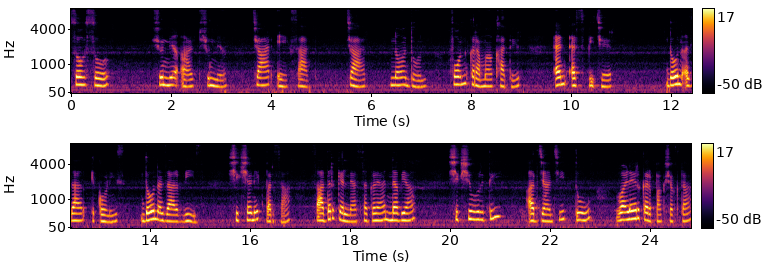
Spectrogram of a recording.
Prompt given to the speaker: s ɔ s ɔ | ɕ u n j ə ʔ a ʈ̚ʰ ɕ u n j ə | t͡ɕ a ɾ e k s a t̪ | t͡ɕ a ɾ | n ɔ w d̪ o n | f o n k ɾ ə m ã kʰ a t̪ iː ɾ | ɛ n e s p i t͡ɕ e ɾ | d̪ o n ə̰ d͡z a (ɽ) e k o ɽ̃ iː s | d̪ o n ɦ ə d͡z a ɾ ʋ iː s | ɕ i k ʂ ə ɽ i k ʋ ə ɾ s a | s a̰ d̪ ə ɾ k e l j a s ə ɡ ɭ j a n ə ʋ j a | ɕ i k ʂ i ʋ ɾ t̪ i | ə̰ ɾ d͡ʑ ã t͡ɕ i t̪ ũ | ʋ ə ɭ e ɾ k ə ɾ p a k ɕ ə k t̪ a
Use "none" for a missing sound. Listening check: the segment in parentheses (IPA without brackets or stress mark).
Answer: ɾ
